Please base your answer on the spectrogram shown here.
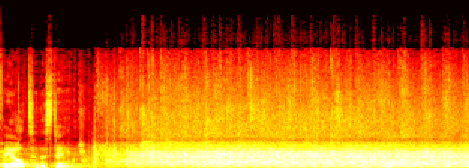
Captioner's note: applause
